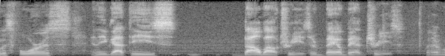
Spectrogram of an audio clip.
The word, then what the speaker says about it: baobab: these over in the u.s you know we pronounce these as baobab b-a-o-b-a-b in malagasy they might call it baobao so you'll hear either one but it's the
